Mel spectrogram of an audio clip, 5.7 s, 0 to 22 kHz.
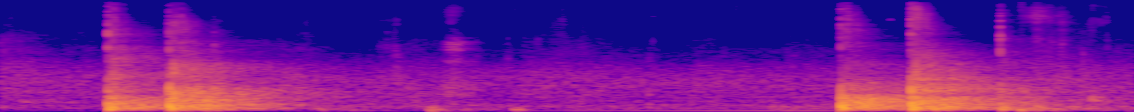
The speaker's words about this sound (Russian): Для начала просто бросить 2 мяча и их не ловить. Важно, чтобы мячи упали примерно напротив ваших стоп.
